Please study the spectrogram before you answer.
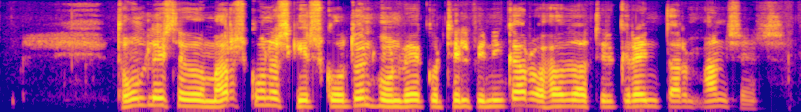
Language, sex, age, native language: Icelandic, male, 60-69, Icelandic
